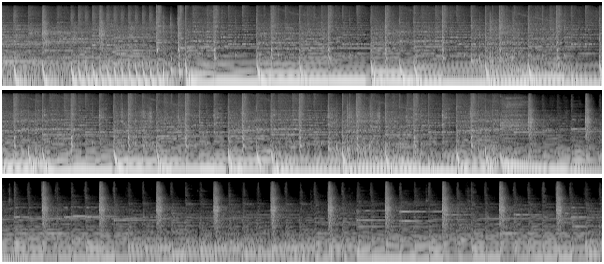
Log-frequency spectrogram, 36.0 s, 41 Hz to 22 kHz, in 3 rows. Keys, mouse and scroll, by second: 0.2 alt+shift+click, 8.5-11.5 scroll up 1, 35.2 alt+scroll up 1.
